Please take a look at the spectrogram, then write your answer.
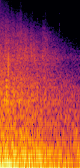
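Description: In the Hogwarts Legacy video game, a Confringo blasting spell goes off as a single short, booming explosive burst that rumbles heavily in the low end and fades within about a second.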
